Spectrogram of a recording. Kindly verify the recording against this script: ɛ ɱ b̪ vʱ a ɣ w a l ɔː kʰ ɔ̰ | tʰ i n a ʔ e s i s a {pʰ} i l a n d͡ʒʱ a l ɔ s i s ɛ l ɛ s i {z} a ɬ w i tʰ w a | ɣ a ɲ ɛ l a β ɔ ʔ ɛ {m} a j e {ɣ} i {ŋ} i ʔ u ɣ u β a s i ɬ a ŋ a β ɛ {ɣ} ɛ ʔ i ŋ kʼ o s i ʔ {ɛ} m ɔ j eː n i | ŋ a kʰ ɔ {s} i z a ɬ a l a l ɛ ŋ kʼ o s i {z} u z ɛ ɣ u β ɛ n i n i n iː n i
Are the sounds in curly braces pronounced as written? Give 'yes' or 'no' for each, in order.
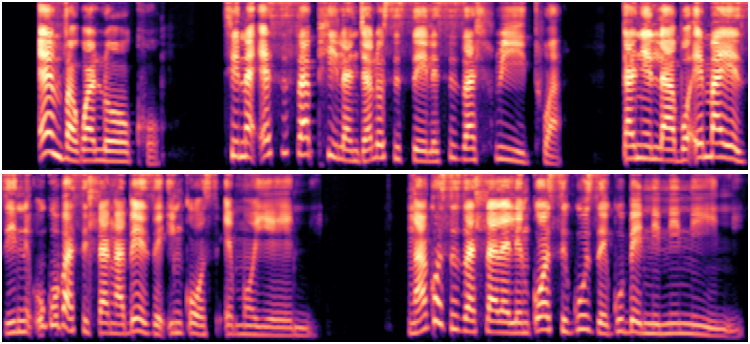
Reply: yes, yes, yes, no, no, no, yes, yes, no

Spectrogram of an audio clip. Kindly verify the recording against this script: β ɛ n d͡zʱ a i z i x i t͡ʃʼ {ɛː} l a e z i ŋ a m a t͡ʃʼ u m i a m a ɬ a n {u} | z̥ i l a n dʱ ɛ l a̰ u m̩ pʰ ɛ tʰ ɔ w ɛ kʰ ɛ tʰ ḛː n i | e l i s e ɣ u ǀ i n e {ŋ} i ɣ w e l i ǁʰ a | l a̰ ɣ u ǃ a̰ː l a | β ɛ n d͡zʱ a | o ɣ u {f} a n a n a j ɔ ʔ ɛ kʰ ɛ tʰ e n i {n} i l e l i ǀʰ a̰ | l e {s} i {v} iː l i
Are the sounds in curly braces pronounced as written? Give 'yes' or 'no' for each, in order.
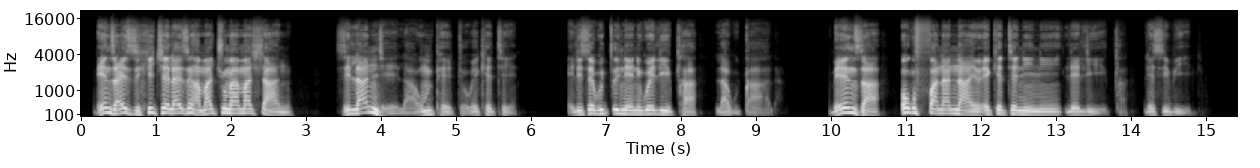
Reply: no, yes, no, yes, yes, yes, no

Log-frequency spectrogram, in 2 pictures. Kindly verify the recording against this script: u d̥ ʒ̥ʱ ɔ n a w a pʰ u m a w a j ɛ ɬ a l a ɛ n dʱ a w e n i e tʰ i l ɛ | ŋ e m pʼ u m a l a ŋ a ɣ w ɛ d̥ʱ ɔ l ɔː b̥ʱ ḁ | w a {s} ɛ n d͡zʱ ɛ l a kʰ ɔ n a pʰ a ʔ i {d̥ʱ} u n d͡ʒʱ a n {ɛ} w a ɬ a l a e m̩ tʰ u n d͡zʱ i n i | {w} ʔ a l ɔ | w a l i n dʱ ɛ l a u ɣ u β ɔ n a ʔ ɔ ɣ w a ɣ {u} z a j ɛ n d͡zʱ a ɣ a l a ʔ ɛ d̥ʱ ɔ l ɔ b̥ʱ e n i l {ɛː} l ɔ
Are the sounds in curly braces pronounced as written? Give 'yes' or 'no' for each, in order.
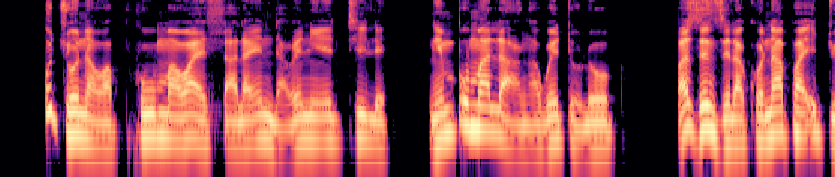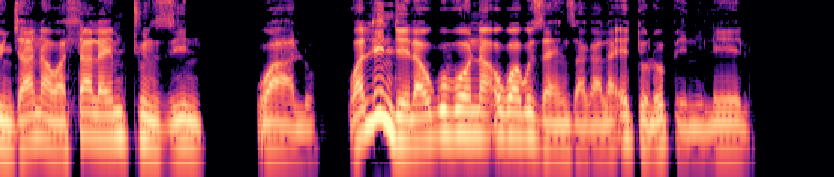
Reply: no, yes, no, yes, yes, yes

